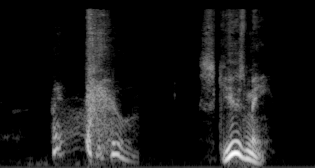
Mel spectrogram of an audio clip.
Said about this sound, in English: Oh no, I got to sneeze.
